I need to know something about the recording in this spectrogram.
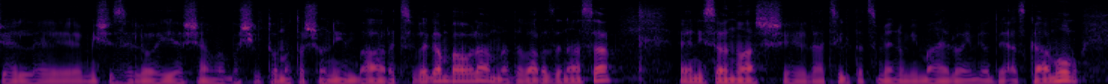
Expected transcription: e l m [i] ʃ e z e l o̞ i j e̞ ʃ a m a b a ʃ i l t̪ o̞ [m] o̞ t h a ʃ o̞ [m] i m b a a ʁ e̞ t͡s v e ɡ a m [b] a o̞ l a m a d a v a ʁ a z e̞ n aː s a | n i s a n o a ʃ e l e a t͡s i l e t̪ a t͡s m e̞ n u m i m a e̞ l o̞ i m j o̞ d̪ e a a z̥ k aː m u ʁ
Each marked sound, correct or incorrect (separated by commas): correct, incorrect, incorrect, correct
